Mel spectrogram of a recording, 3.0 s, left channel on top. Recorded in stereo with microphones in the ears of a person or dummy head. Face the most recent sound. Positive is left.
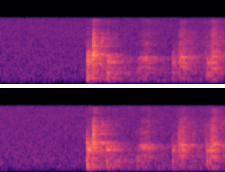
turn(degrees=-35)  # may be behind; listen again after turning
